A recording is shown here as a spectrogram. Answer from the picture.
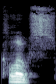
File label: "close" adjective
